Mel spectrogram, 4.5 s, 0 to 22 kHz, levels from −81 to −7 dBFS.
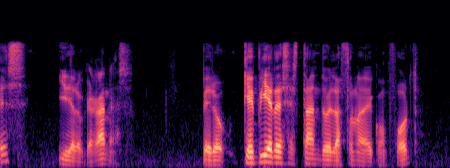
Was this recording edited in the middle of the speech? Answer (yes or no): no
